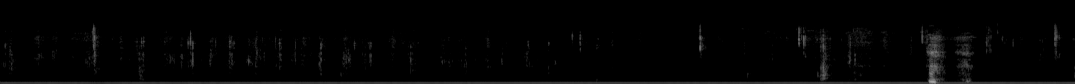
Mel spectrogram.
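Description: A person chewing a mouthful of McDonald's 1955 Smoky burger, a double-bacon burger with barbecue sauce, with many small mouth clicks, and one short, louder throat sound about nine seconds in.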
